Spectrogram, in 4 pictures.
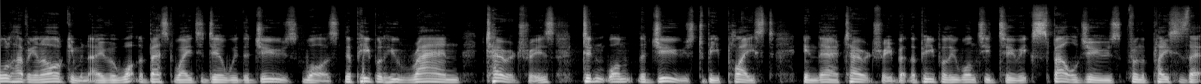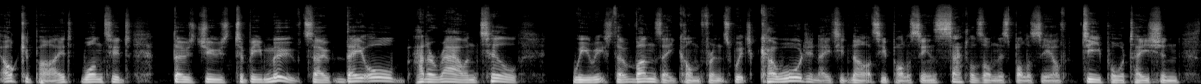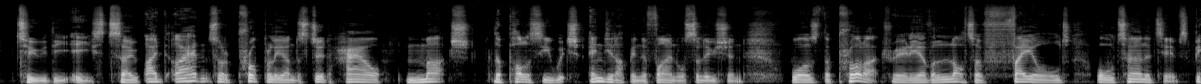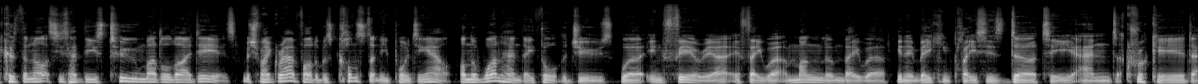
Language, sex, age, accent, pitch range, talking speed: English, male, 50-69, British, 95-120 Hz, 180 wpm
